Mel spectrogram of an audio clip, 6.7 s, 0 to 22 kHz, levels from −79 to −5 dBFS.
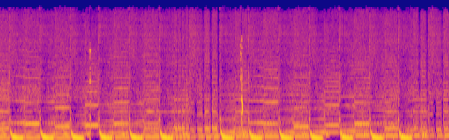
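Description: Throughout, the sound is watery and swirly with a dulled top end and smeared attacks, likely MP3 compression at a low rate fitting about 64 kbps. Damaged data in the compressed stream makes the decoder lose frame sync briefly, giving short glitches at 1.32–1.37 s, 3.59–3.64 s and 5.87–5.90 s.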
